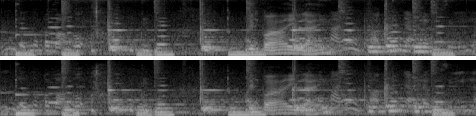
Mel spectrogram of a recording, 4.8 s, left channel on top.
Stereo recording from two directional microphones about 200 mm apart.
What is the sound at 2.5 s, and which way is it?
Music, 30° left (ahead or behind).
